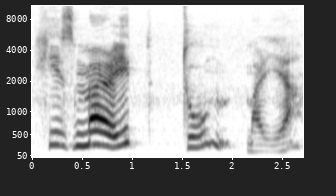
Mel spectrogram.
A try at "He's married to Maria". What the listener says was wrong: Now, la S mosca en his, no la he oído. I didn't hear it.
